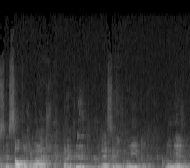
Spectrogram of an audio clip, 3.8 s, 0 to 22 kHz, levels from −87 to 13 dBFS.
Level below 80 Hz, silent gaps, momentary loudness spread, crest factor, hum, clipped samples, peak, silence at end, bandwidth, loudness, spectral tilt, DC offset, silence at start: -76 dBFS; none; 14 LU; 20 dB; none; under 0.1%; -8 dBFS; 0 s; 19 kHz; -26 LUFS; -6 dB/octave; under 0.1%; 0 s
